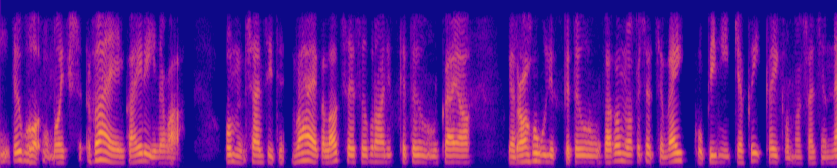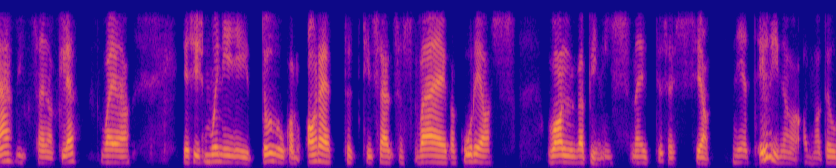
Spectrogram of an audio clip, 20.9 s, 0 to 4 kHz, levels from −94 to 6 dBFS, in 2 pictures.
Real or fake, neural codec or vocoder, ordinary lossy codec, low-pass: fake; codec, 24 kHz, 1 kbps, SNAC; none; 3.6 kHz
